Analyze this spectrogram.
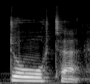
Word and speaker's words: daughter: So the first vowel sound we have there is or. I know it's not spelt like or, it's spelt like dow, really, A-U-G-H. Oh my goodness, what a strange spelling. But we pronounce it like or.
